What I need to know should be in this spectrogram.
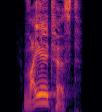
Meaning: inflection of weilen: 1. second-person singular preterite 2. second-person singular subjunctive II
- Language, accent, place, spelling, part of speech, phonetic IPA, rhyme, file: German, Germany, Berlin, weiltest, verb, [ˈvaɪ̯ltəst], -aɪ̯ltəst, De-weiltest.ogg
